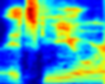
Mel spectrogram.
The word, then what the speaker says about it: Muir: So my name is, for whatever reason, is hard for people to pronounce, I guess, but it's Muir, M-U-I-R. So the website is Pure Muir. So it rhymes.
